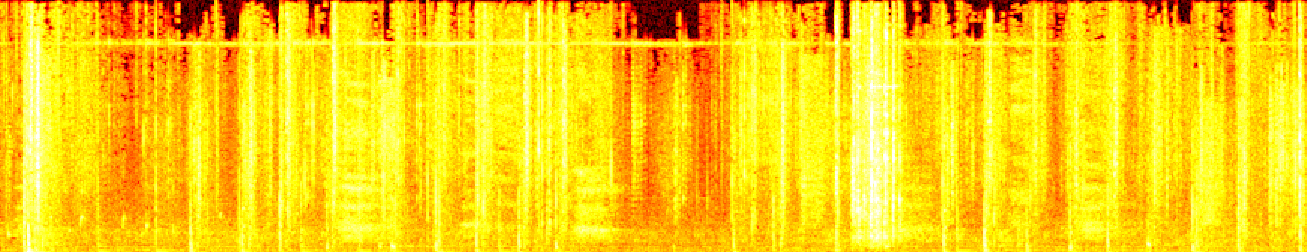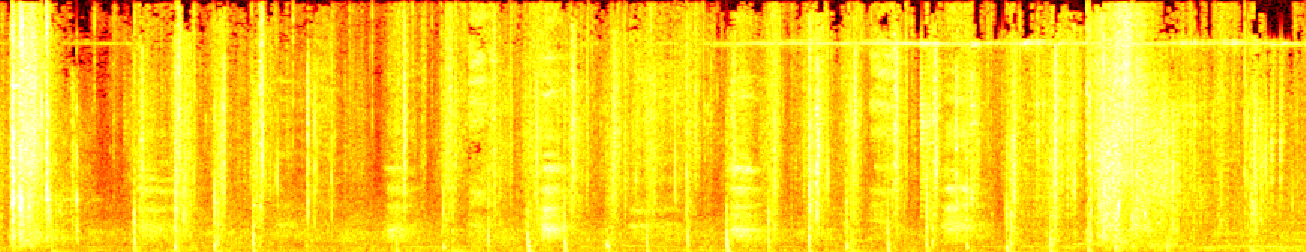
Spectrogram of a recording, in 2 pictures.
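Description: Footsteps crunch on gravel and debris.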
